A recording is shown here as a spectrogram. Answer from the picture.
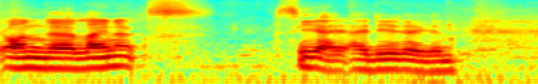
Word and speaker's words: Linux: Hello, this is Linus Torvalds, and I pronounce Linux as Linux.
